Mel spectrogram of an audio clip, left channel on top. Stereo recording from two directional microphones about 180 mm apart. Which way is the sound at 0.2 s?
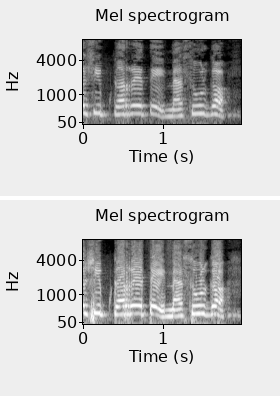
35° right (ahead or behind).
